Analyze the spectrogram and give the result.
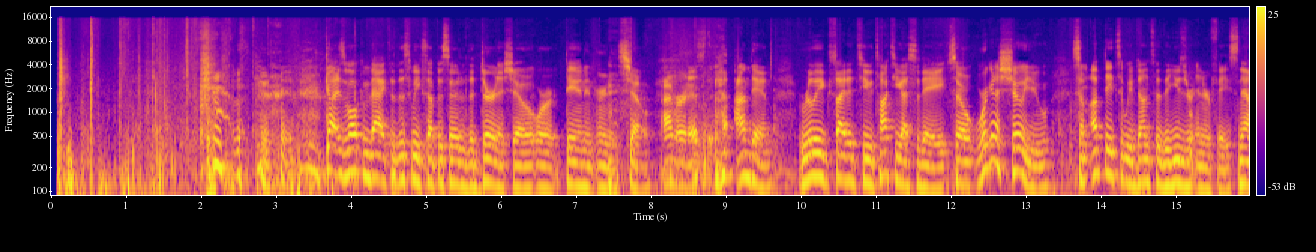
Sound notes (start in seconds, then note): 0.1 slapping; 2.0 laughing; 9.5 laughs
